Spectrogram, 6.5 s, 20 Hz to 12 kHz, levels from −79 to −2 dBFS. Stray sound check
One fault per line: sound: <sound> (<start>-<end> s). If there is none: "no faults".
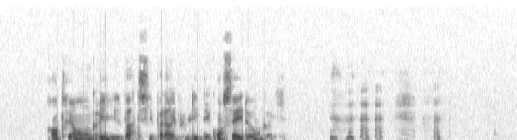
sound: laugh (4.1-5.7 s)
